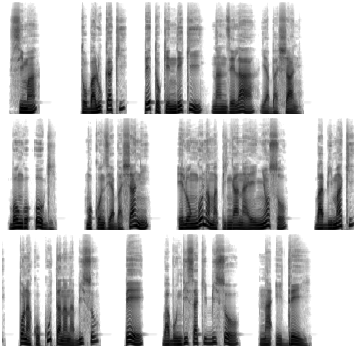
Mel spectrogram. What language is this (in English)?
Lingala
